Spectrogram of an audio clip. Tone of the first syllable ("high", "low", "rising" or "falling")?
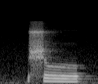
low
